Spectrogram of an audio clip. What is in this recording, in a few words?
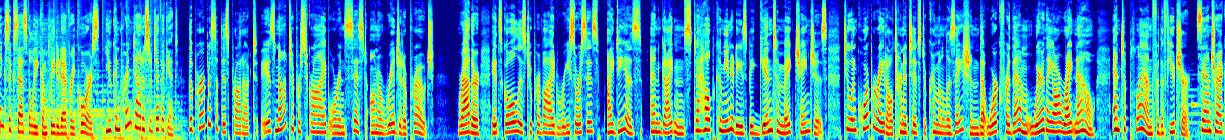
English E Learning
